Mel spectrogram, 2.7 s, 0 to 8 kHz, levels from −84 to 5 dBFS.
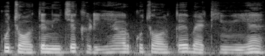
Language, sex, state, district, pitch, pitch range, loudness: Hindi, male, Uttar Pradesh, Shamli, 135 Hz, 125-145 Hz, -17 LUFS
